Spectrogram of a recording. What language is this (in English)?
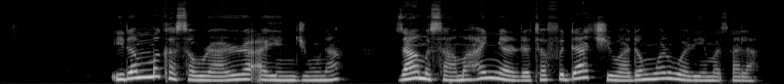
Hausa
